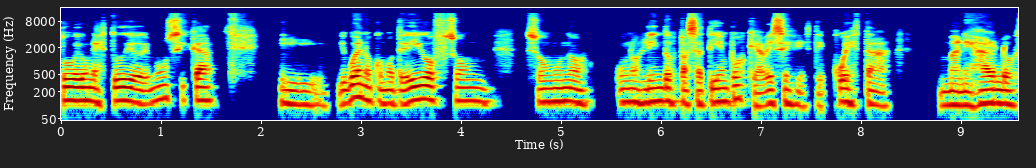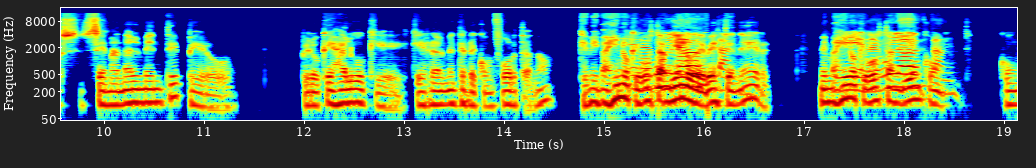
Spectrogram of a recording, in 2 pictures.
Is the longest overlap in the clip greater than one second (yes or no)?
yes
